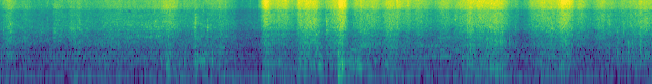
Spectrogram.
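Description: Rustling and rubbing as discarded goods are rummaged through and moved about in a dumpster, with a few louder rustles partway through.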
